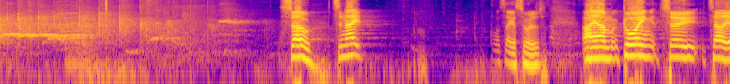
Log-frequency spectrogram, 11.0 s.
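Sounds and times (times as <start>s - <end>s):
audience applause: 0.0s - 3.5s
high whistle-like tones: 3.2s - 3.8s
speech: 4.4s - 5.5s, 7.5s - 10.9s.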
